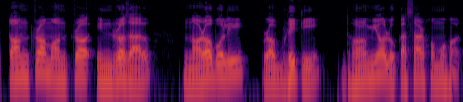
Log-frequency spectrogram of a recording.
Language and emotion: Assamese, neutral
